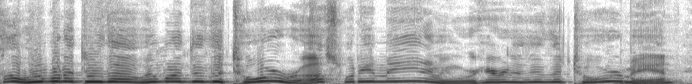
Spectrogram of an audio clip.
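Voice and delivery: very high-pitched whiny protest; put-on innocent act, voice way up high; mock-innocent pleading. YouTubers insisting to Russ they came for the tour, mock-innocent.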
